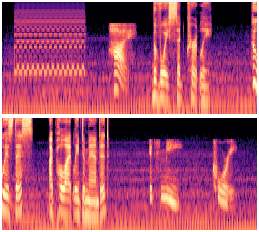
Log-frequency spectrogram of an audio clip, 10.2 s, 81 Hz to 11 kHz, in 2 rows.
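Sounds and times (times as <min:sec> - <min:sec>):
low steady hum: 0:00.0 - 0:10.1
telephone ringing with an electronic trill: 0:00.2 - 0:01.7
speech: 0:02.2 - 0:04.3, 0:05.0 - 0:07.3, 0:08.0 - 0:09.9.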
